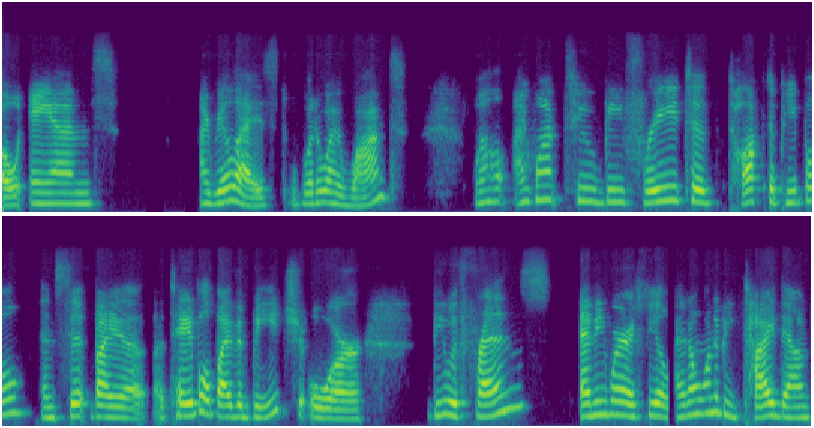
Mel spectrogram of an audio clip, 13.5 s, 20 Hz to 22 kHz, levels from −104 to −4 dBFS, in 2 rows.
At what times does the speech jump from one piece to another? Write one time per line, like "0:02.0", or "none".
0:06.0
0:08.0
0:12.3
